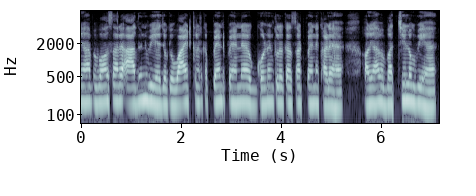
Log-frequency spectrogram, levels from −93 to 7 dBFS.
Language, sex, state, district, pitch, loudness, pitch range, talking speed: Hindi, male, Jharkhand, Garhwa, 165 Hz, -16 LUFS, 155-170 Hz, 225 wpm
